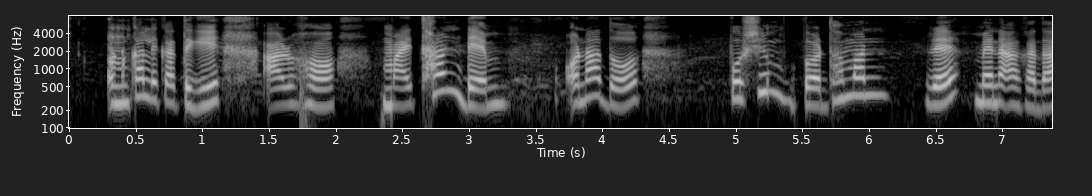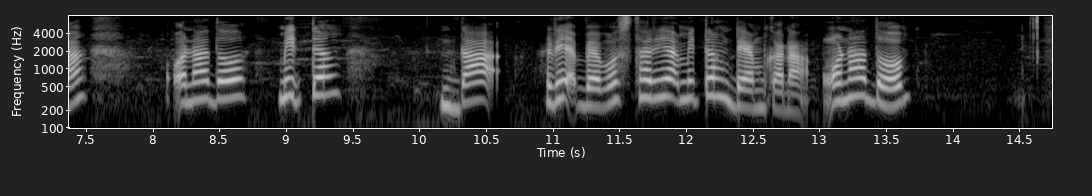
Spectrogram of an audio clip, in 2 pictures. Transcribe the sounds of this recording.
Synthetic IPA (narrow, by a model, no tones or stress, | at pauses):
ɔnkalɛkat̪ɛɡia̰ɾɔɦɔ̃ | majt̪ʰanɖɛm | ɔ̰nad̪ɔ | pusimbɔɾd̪ʱɔman | ɾɛmɛnaʔakad̪a | ɔnad̪ɔ | mit̪̚ˀʈaŋ | d̪aʔ | ɾɛjaʔbɛbɔst̪ʰaɾɛjaʔmit̪̚ʈaŋɖɛmkana̰ɔnad̪ɔ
